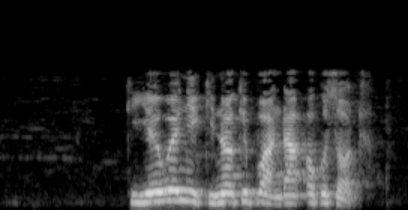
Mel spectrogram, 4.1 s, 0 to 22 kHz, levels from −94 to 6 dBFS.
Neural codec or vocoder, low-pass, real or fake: none; 5.4 kHz; real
